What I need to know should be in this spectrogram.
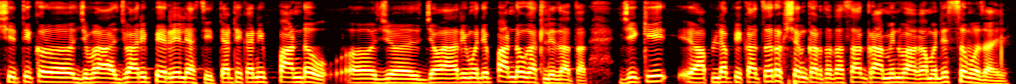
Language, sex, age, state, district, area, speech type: Marathi, male, 30-45, Maharashtra, Osmanabad, rural, spontaneous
